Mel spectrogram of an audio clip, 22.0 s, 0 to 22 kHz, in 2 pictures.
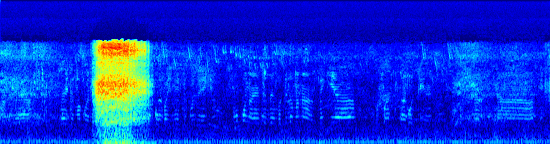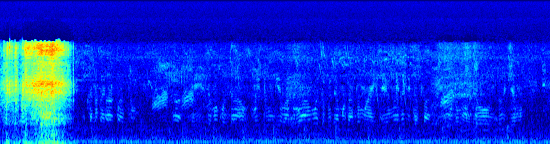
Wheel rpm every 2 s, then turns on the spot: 20, 10, 0, 0, 0, 20, 0, 0, 0, 0, 0.
none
